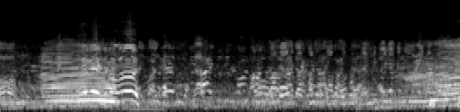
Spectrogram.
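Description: A Jersey dairy cow moos loudly and repeatedly at a cattle market in Dinajpur, long drawn-out calls close by over background crowd chatter.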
